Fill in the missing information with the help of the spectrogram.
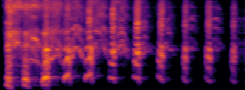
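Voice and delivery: high, long burst of laughter. Real, not acted. Laughing at his own punchline, high burst of laughter. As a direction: crack up at the punchline.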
